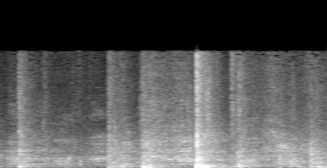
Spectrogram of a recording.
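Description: Boxing sparring: a handful of irregular sharp thuds and slaps from gloved punches and footwork on the ring canvas, the loudest about one and a half seconds in.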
